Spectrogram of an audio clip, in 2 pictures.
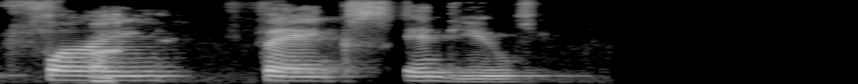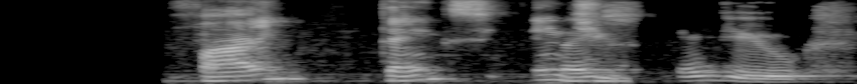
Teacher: É um som interdental, é fa, é língua entre os dentes. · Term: som do TH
